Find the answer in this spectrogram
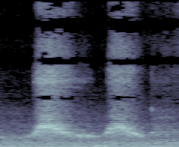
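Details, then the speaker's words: Doctor vocally imitates a heart murmur as heard through a stethoscope: two breathy, whooshing swishes representing turbulent blood flow between heart chambers; discussed after a patient had a new murmur found following COVID. "a heart murmur is essentially a sound that we hear with our stethoscope so as a swooshing sound it goes"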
